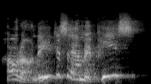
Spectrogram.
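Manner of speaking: can't believe what he just heard; hearing his injured friend say he is at peace, incredulous; stunned disbelief. Retold or imitated. Shocked at friend's words.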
